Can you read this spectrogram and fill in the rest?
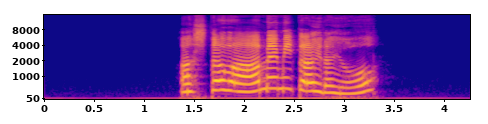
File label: woman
